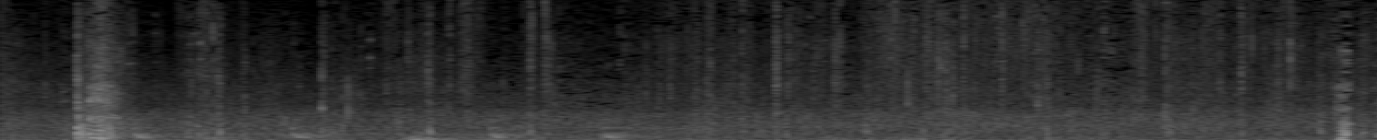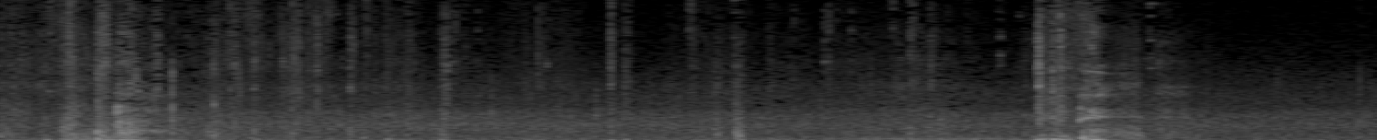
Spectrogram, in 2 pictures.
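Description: Footsteps crunch slowly over rubble and debris.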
